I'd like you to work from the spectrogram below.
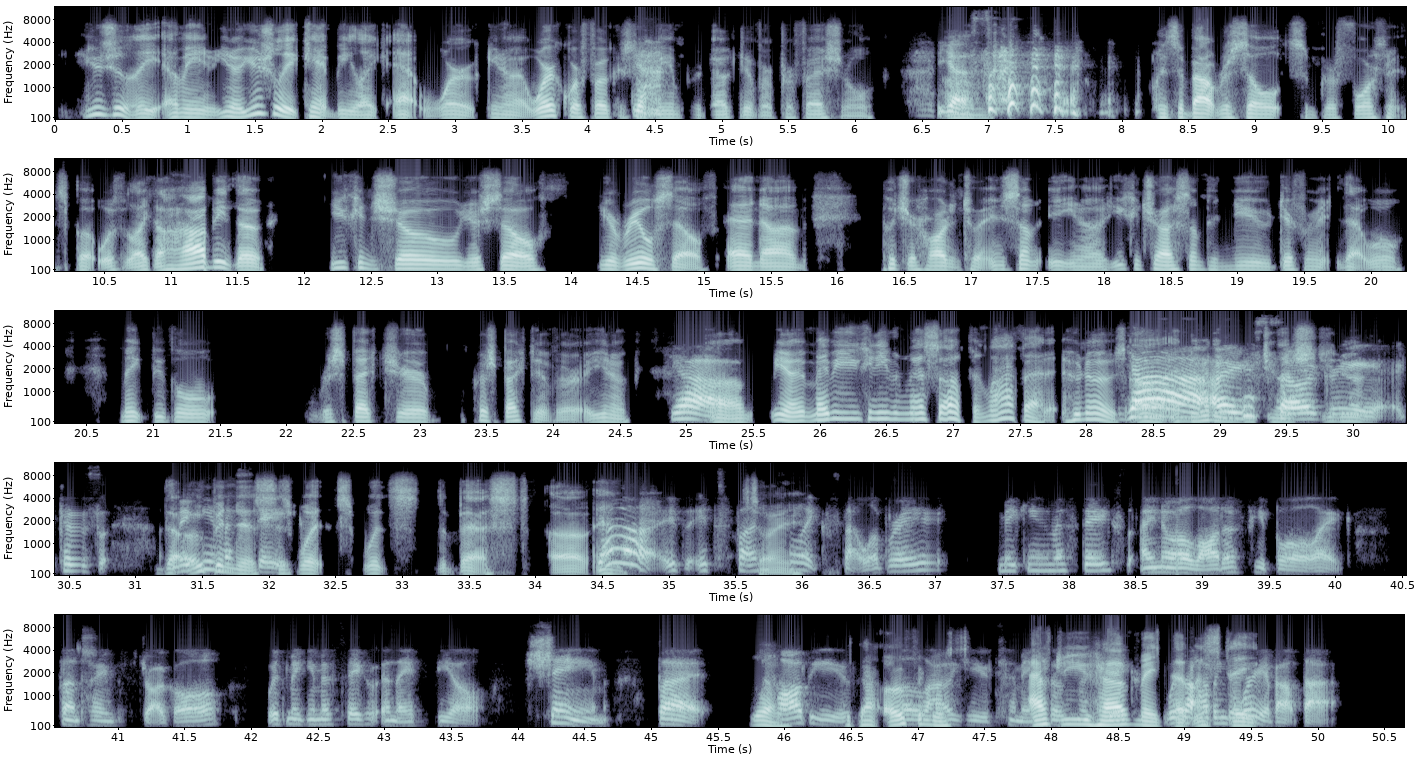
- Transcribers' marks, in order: laugh; tapping; laughing while speaking: "performance"; other background noise
- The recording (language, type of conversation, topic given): English, unstructured, In what ways can shared interests or hobbies help people build lasting friendships?
- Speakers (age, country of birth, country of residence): 30-34, United States, United States; 35-39, United States, United States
